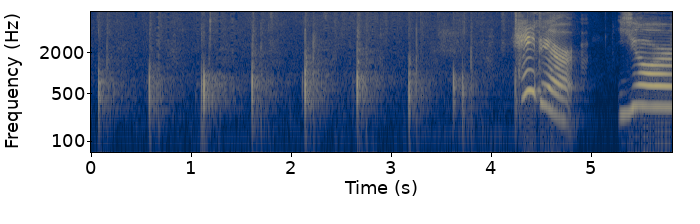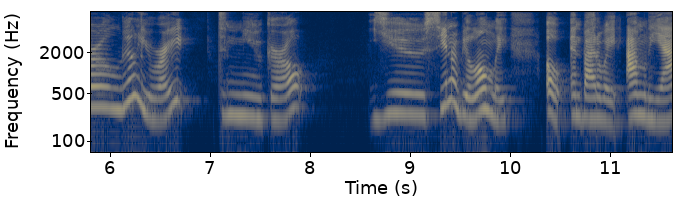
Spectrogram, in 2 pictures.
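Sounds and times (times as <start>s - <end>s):
boots clicking on a floor: 0.0s - 4.8s
speech: 4.5s - 8.0s, 8.6s - 11.6s.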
